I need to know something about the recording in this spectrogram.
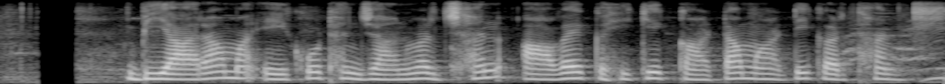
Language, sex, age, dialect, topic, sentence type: Chhattisgarhi, female, 18-24, Western/Budati/Khatahi, agriculture, statement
